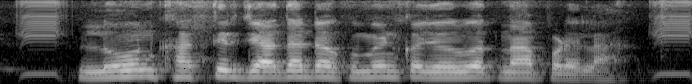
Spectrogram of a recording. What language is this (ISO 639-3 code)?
bho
